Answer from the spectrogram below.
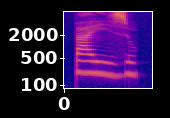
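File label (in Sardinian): "paisu", female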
